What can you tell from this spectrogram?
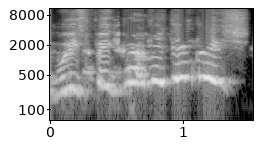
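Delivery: put-on a jokey send-up of a Dutch accent in English; mock Dutch accent. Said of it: "his thick Dutch accent".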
